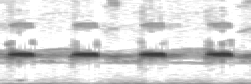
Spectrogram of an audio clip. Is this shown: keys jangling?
no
